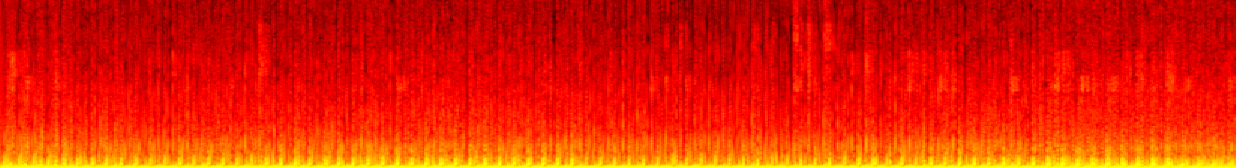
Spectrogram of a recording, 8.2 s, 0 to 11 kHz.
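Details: Land Rover Defender TD5 diesel idling after radiator work, mic near snorkel/intake; loose uneven knock about three per second, owner suspects exhaust manifold, most likely faulty hydraulic lifters; unconfirmed engine knock.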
